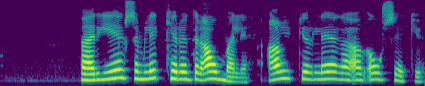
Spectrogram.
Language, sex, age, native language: Icelandic, female, 40-49, Icelandic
